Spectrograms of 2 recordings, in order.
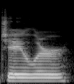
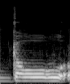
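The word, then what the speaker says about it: gaol: Jail and jailer. When I was reading it... the book, I wanted to read it as goal or goalers, but no, you just pronounce it as jail and jailer.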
